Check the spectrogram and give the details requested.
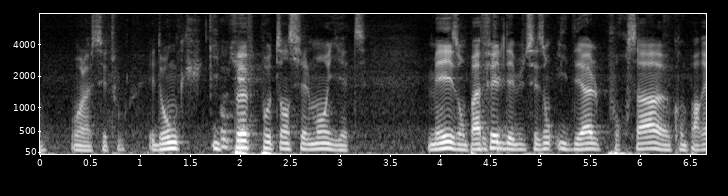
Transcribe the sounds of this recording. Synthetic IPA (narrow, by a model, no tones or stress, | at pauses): vwalasɛt̪ʰued̪ɔ̃kilpœvpɔt̪ɑ̃sjɛlmɑ̃iɛt̪χ | mɛilzɔ̃pafɛləd̪ebyd̪əsezɔ̃ʔid̪ealpʰuʁsaøkɔ̃paʁe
